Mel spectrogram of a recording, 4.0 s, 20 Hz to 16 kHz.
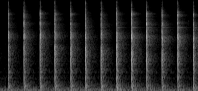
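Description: A copper hammer strikes a 27 socket to tap an axle oil seal into place: about a dozen sharp, evenly spaced metallic taps, close and clear with nothing else heard.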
